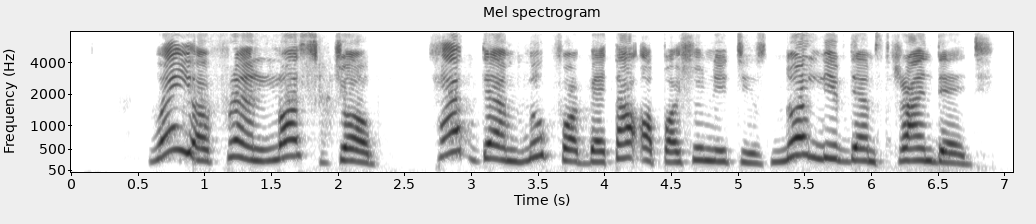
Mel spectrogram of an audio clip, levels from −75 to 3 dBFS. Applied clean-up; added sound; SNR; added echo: neural mask model DeepFilterNet 3.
